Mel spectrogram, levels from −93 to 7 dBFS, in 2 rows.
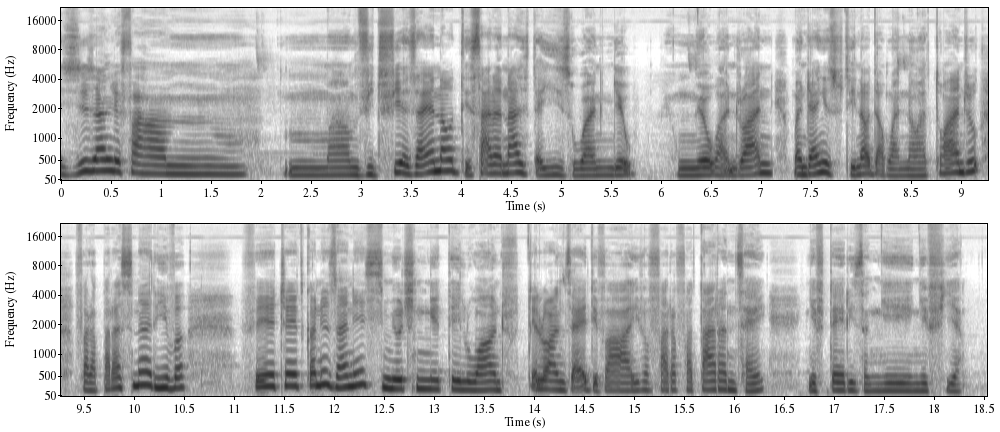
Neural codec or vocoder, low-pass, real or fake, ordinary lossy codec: none; none; real; none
